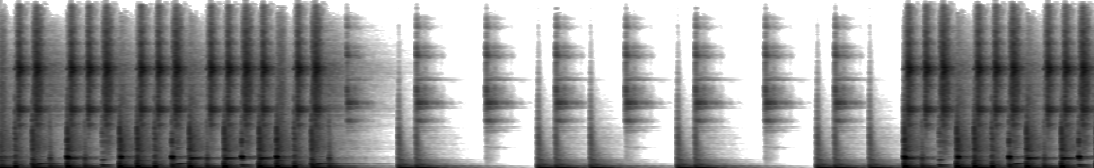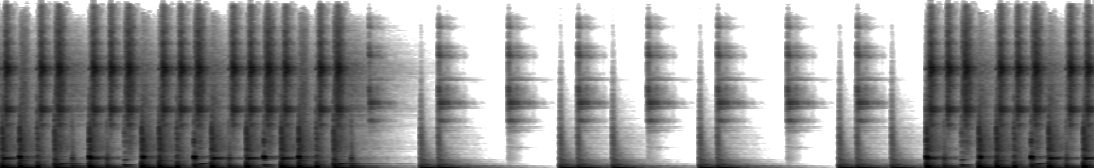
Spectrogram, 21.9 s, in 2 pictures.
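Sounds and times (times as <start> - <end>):
surdo drum playing samba: 0.0 - 4.5, 8.2 - 15.7, 16.6 - 17.4, 18.0 - 18.5, 19.4 - 21.8.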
